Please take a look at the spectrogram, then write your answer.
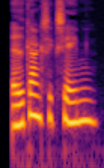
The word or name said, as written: adgangseksamen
